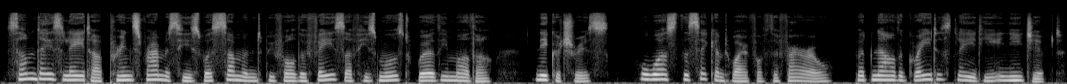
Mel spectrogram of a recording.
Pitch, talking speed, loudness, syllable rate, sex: 185 Hz, 175 wpm, -19 LUFS, 5.0 syllables/s, female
